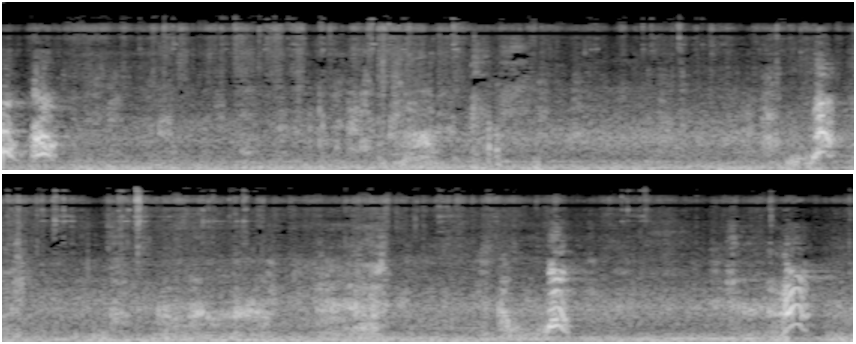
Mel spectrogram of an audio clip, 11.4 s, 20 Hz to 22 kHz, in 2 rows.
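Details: Two 11-month-old Dogo Argentino brothers at a park. Short, sharp barks ring out singly several seconds apart, at roughly 0.2, 5.4, 9.3 and 11 seconds, over a steady low outdoor rumble.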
